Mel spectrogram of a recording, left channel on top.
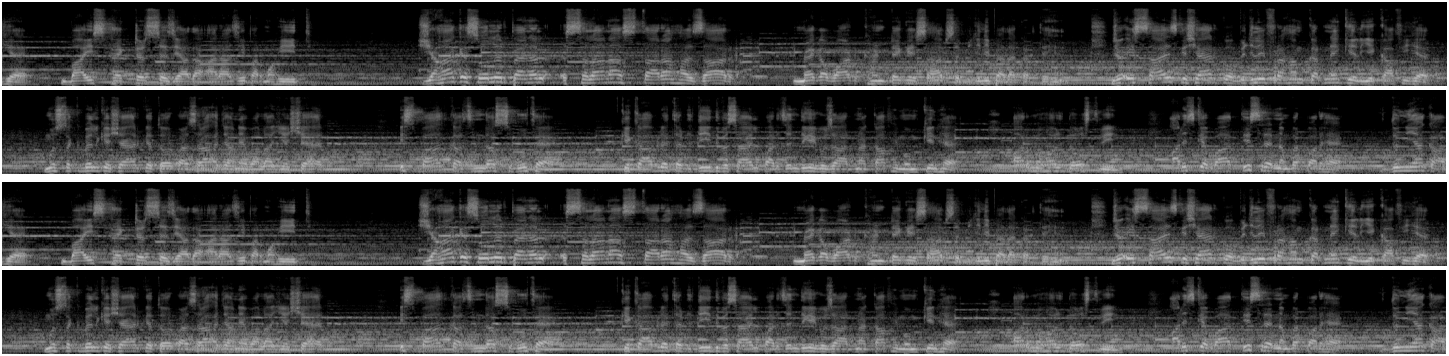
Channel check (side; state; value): both; identical; correlation 1.00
